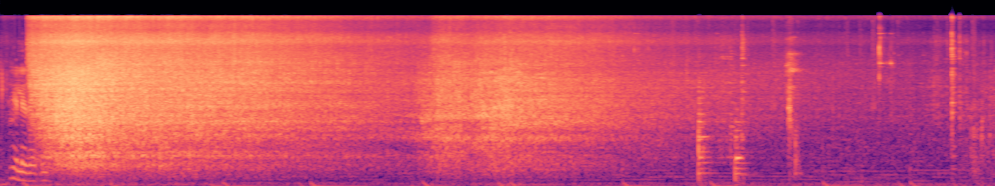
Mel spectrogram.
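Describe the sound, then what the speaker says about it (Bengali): Fish curry broth, poured over fried panch phoron and ginger, hisses and sizzles loudly in a pan, then settles into a softer bubbling simmer with a few sharp clinks near the end. "দেখো বন্ধুরা, ঝোলটা আমার ফুটেই এসেছে।"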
